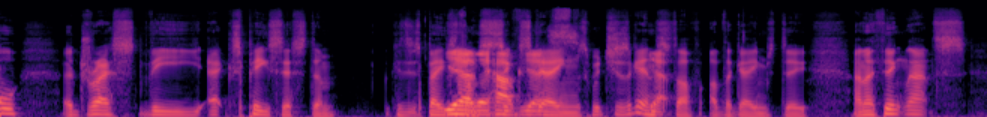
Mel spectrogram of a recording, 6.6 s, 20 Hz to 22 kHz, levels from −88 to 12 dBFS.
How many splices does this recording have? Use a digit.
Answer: 0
